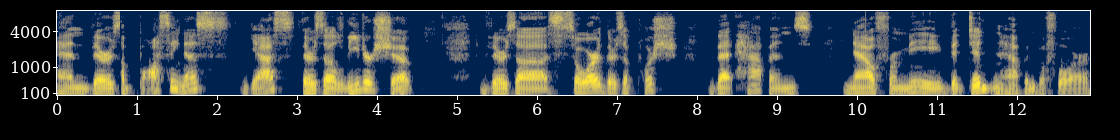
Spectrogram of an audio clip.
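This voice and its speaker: With an American accent, a man speaks at a very slow pace and medium pitch, his pitch varying in an ordinary way, on a very clean recording with a silent background. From US Midwest, St Louis. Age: 70s. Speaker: workshop facilitator and intimacy teacher. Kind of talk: podcast interview. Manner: passionate.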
